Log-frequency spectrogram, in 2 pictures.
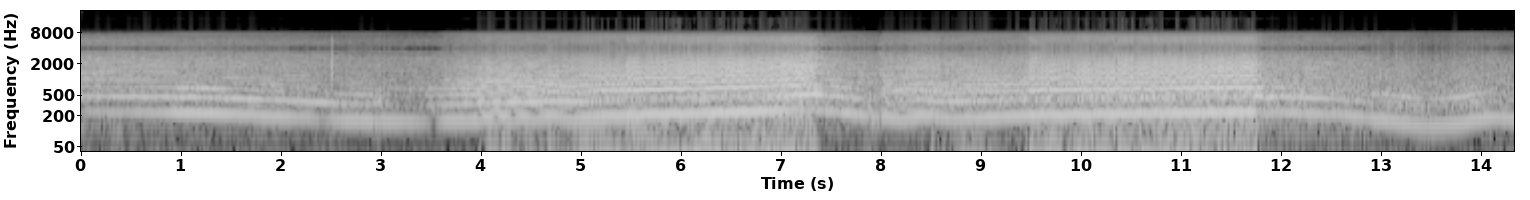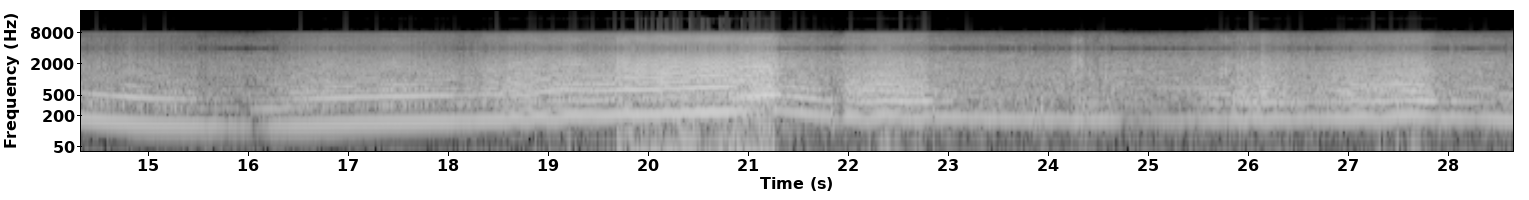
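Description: Lotus Exige's engine, heard from inside the cabin, driven hard: the revs climb under acceleration and drop sharply at each upshift, three times. About halfway the revs fall away under braking, with one quick dip and rise as it changes down.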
